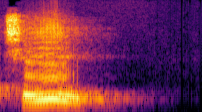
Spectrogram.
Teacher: Como tenemos un hiato tenemos 2 sílabas, chií. Y la tónica es la segunda sílaba.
